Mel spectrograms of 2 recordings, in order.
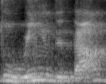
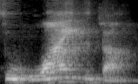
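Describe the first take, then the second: First: Wind has a short vowel, like pinned. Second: Wind has a long vowel, like kind. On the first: The speaker calls it wrong. "doesn't exist" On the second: The speaker calls it right. "It's to wind down"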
